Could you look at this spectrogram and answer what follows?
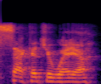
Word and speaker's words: Sacagawea: I'm not sure how you pronounce it, Bill, Sakahaya nonprofit housing. So here's Bill with some of his, how do you pronounce it? It's Sacagawea.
